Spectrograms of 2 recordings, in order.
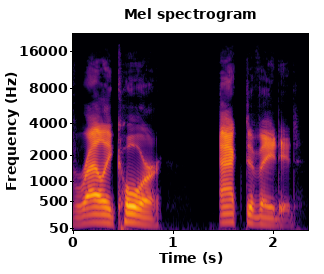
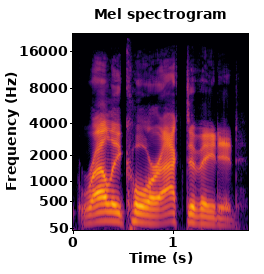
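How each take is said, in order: First: It is said with a gap inside the phrase. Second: It is said as one phrase without a gap. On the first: The speaker calls it wrong. "instead of" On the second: The speaker calls it right. "one phrase like"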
